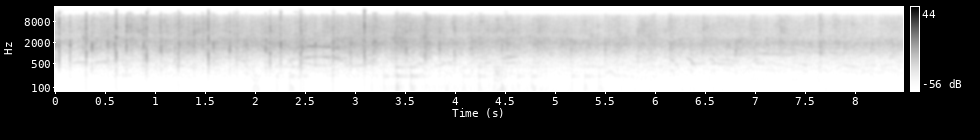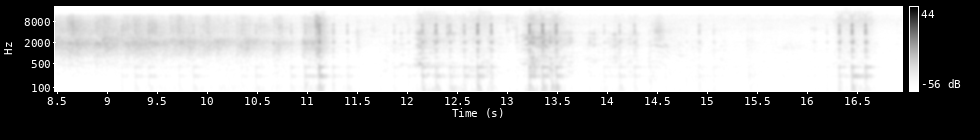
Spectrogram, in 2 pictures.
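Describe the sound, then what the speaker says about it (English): Sustained audience applause at a graduate school alumni banquet, dense clapping for about eleven seconds, then fading into scattered claps with quieter gaps. "Please join me in giving me a round of applause to Julie."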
